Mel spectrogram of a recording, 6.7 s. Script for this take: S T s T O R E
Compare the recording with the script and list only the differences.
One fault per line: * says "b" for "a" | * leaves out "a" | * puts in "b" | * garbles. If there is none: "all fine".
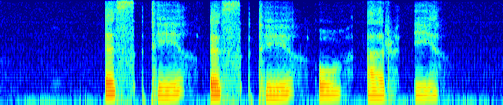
all fine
